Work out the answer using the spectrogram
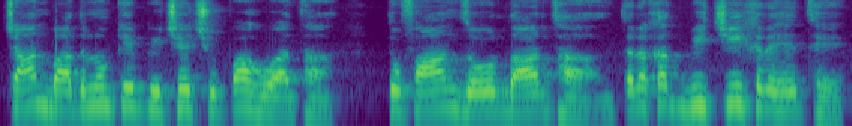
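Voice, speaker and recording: Slow, high-voiced male storyteller. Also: lively intonation, mellow, rough recording. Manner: measured, dramatic storytelling. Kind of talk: scripted story narration. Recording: clear background music under voice. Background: background music.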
